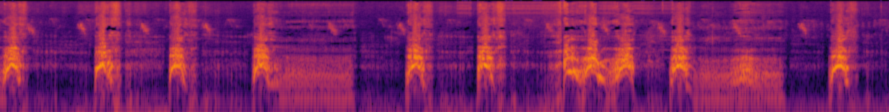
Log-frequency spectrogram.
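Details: Kangal, an Anatolian shepherd dog provoked by hand gestures, barking angrily: loud, harsh barks in short bursts roughly every second, separated by lower rumbling growls.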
